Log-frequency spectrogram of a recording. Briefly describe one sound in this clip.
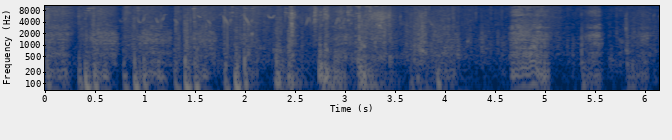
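A horse's hooves clop steadily on a dirt path and wooden boards.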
